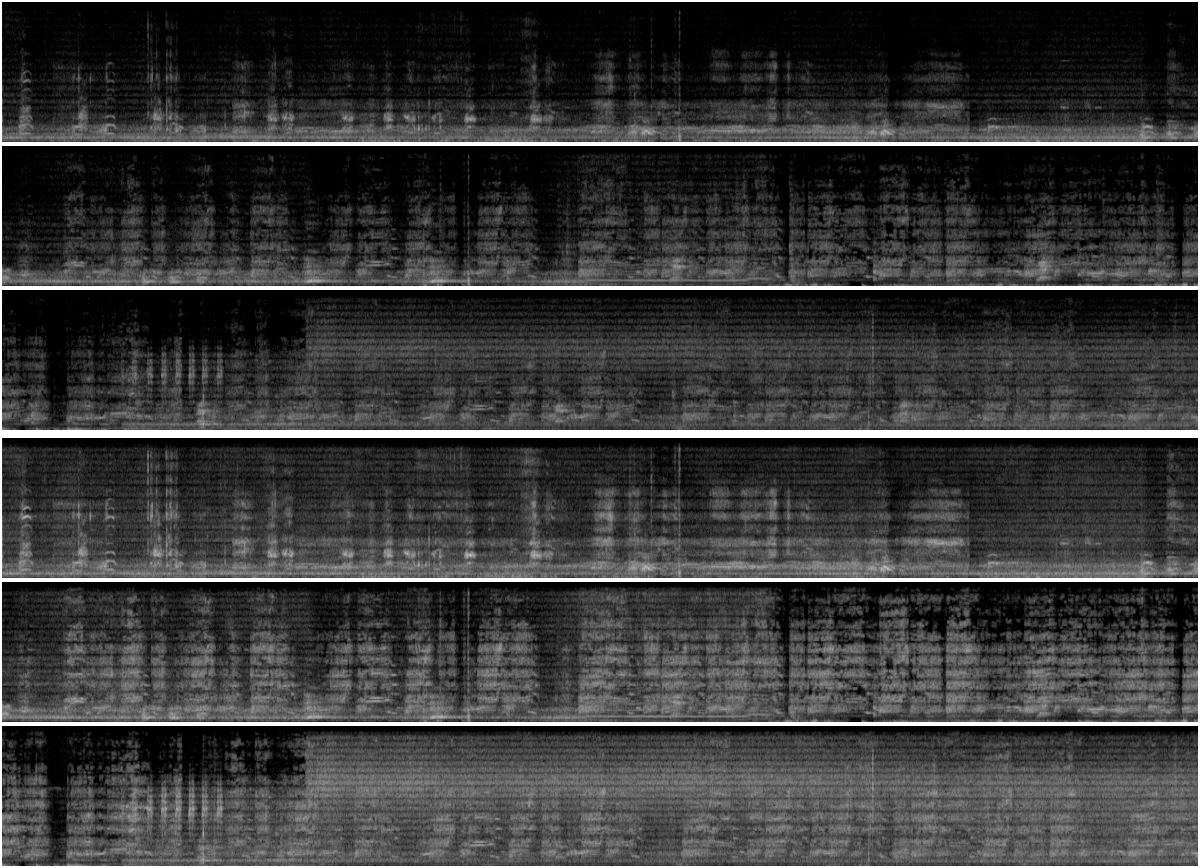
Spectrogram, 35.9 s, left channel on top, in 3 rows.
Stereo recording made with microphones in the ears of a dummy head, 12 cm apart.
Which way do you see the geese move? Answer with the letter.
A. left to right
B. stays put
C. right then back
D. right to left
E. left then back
B.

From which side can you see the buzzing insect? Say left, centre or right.
right.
